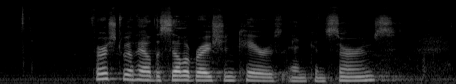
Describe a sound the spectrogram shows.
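A woman speaks into a microphone over loudspeakers in a large echoing hall.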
